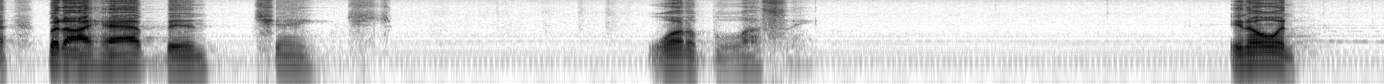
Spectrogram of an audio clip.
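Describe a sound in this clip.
A middle-aged man speaks with animation through a headset microphone, in short bursts with pauses.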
